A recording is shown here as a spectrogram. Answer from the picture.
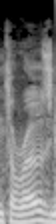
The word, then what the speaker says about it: Theroux: We've been saying Justin Theroux's name incorrectly this whole time. His uncle is an author, and he says they've always pronounced it Theroux because it's French.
